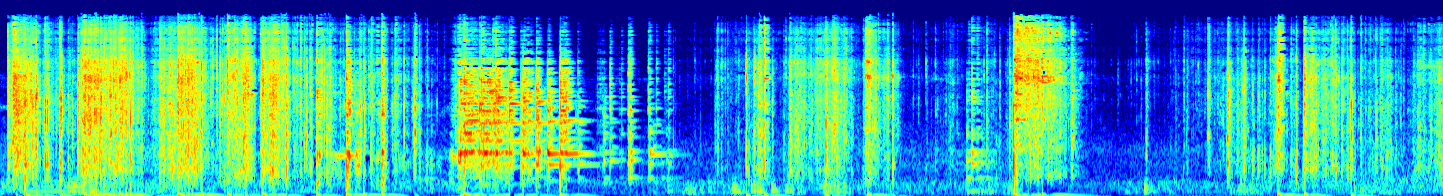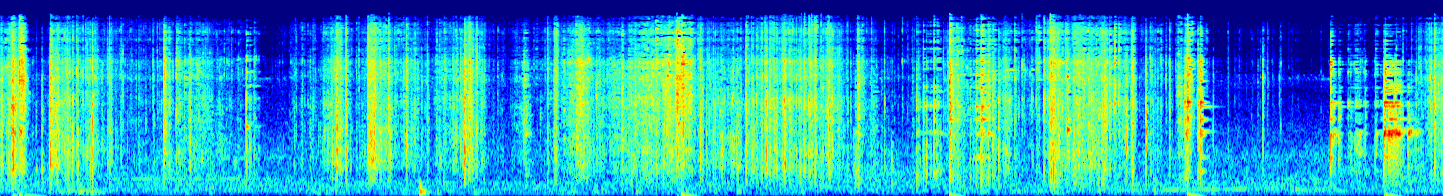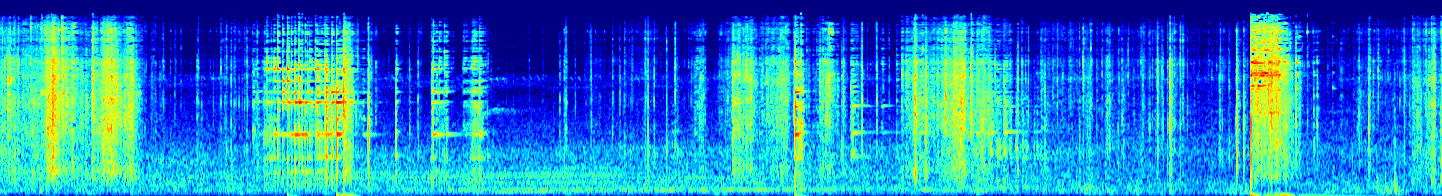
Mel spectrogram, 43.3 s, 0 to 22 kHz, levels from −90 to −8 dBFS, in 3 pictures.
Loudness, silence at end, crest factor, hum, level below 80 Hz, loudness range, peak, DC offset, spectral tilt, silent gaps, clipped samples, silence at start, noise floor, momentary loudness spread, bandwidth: -20 LUFS; 0.05 s; 24 dB; none; -58 dBFS; 12 LU; 0 dBFS; under 0.1%; 1.5 dB/octave; none; under 0.1%; 0.05 s; -58 dBFS; 22 LU; 16.5 kHz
